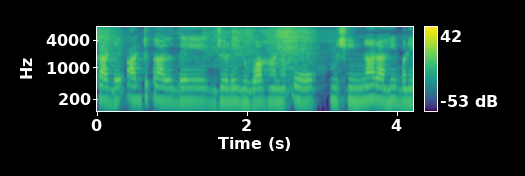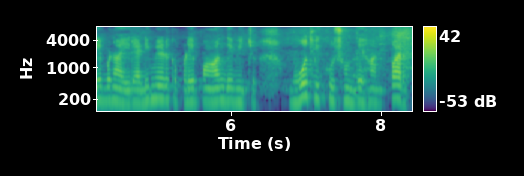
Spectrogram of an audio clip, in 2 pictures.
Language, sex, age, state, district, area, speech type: Punjabi, female, 30-45, Punjab, Kapurthala, urban, spontaneous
